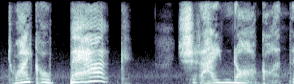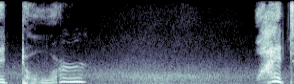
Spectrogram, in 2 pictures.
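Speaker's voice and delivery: slow, hushed whisper-yell. Voicing a character signalling across to another player: whisper-yelling. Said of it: "whisper yell at him".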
